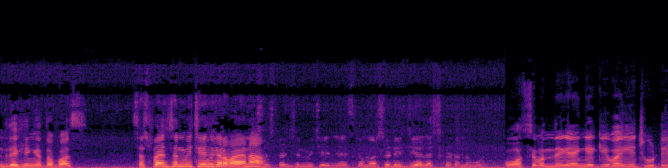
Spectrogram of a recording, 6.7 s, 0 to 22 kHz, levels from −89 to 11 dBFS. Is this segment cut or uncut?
cut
